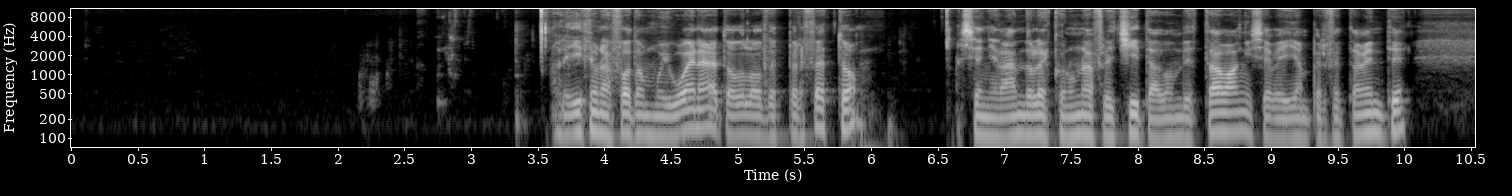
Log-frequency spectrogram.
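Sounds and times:
person sipping and gulping water: 0:02.1 - 0:03.6
speech: 0:03.6 - 0:10.3.

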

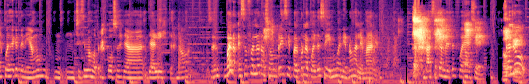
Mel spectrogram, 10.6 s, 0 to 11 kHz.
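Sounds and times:
speech: 0:00.1 - 0:10.5
sharp sneeze: 0:08.3 - 0:08.9.

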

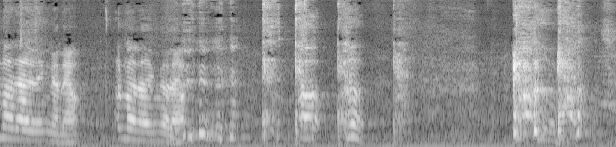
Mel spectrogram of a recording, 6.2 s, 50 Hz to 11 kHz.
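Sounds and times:
speech: 0:00.0 - 0:03.8
coughing: 0:01.7 - 0:04.3, 0:05.1 - 0:06.1.

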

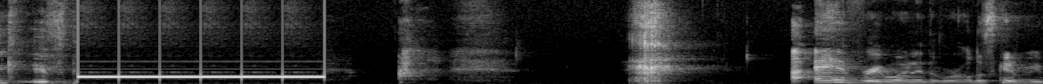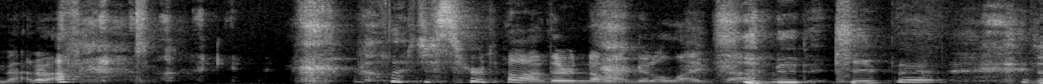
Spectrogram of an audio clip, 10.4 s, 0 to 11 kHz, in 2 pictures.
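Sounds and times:
speech: 0:00.0 - 0:00.6, 0:04.0 - 0:06.0, 0:07.6 - 0:10.4
loud steady censor beep: 0:00.4 - 0:01.7.

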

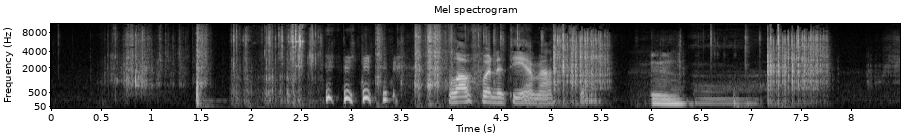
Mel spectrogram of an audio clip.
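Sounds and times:
handful of six-sided dice clattering during a tabletop game: 0:00.6 - 0:05.6, 0:06.6 - 0:07.9
speech: 0:03.0 - 0:06.6.

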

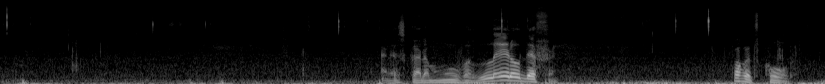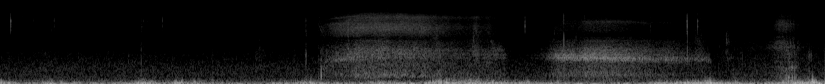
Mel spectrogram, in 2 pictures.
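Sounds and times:
speech: 0:03.8 - 0:05.7, 0:07.3 - 0:08.0
wind buffeting microphone outdoors on a cold day: 0:03.8 - 0:16.4.

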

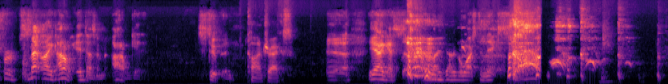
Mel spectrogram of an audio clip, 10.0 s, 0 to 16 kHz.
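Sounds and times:
speech: 0:00.0 - 0:02.2, 0:03.0 - 0:08.8
person coughing harshly: 0:06.1 - 0:06.6, 0:07.2 - 0:10.0.

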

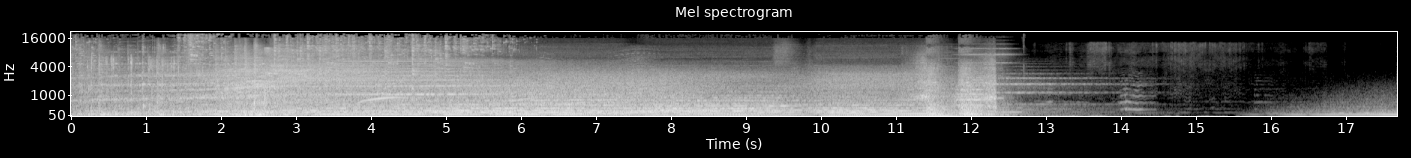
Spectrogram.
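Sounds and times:
window glass shattering: 0:00.0 - 0:06.2
steady low drone: 0:01.9 - 0:12.8.

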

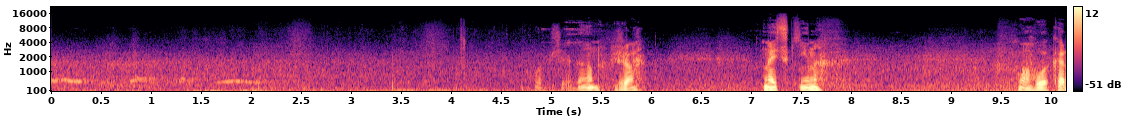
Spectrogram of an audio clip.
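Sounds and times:
pigeons cooing on a city street corner: 0:00.0 - 0:02.4
steady street noise: 0:00.0 - 0:10.1
speech: 0:04.8 - 0:06.0, 0:07.1 - 0:07.9, 0:09.6 - 0:10.1.

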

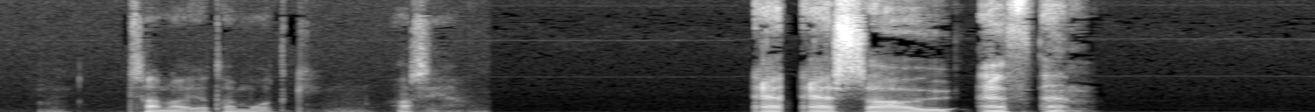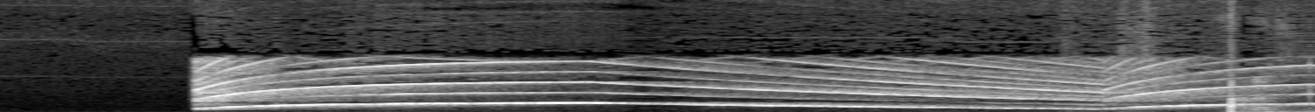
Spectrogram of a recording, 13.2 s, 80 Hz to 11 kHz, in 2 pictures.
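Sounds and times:
speech: 0:00.7 - 0:02.4, 0:03.8 - 0:05.5
alarm siren wailing: 0:07.6 - 0:13.1.

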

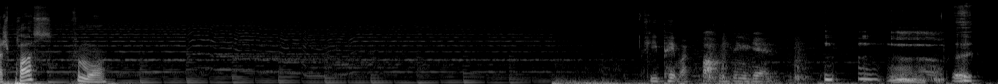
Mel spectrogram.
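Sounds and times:
speech: 0:00.0 - 0:01.2, 0:06.5 - 0:09.8
person burping throaty voiced burps: 0:08.2 - 0:09.9.

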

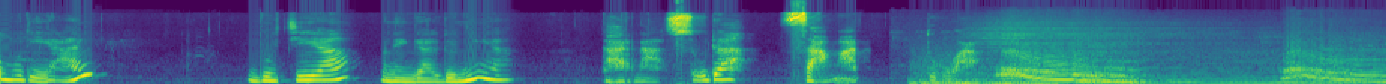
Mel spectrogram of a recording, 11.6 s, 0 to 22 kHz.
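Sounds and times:
speech: 0:00.0 - 0:00.8, 0:02.1 - 0:04.3, 0:05.0 - 0:09.3
tiger roaring inside a house in a village: 0:08.0 - 0:09.8, 0:10.6 - 0:11.5.

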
